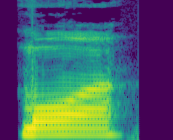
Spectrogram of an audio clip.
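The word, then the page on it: Muas: Hmong; last name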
